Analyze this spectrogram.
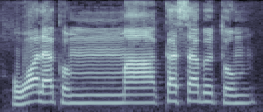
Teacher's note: میم ساکن کے بعد دوسری میم آ گئی تو یہاں غنہ کریں گے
